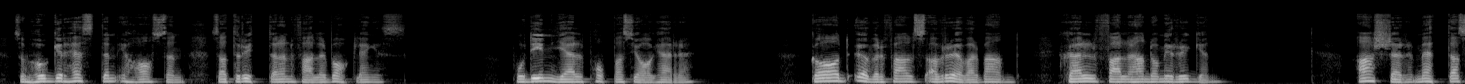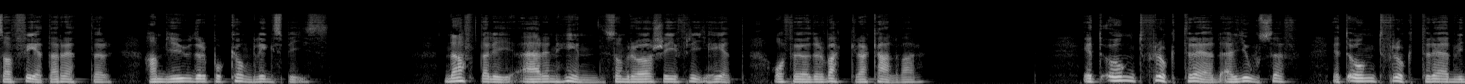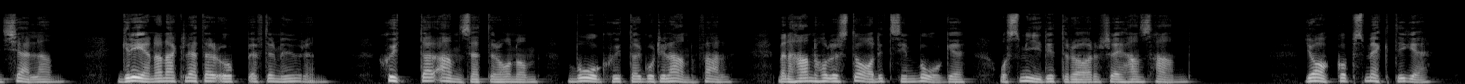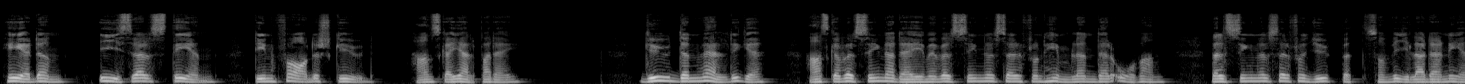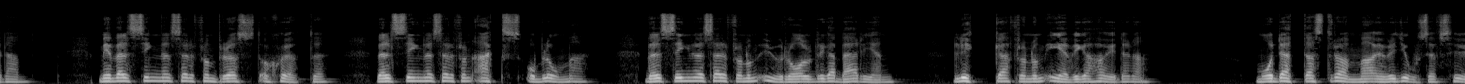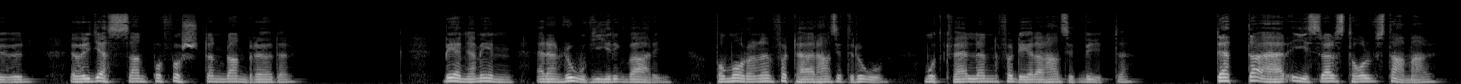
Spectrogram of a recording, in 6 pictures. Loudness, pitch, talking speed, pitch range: -24 LUFS, 125 Hz, 115 wpm, 115-140 Hz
